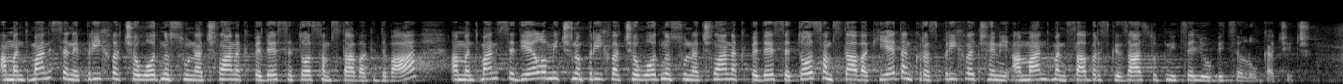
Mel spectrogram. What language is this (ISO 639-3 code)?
hrv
